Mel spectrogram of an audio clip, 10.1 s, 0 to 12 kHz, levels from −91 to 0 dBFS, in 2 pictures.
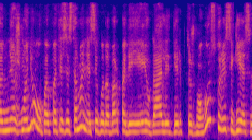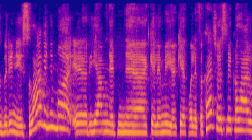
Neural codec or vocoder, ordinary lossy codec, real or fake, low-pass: vocoder, 44.1 kHz, 128 mel bands, Pupu-Vocoder; AAC, 64 kbps; fake; 10.8 kHz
